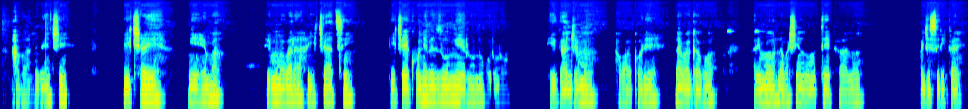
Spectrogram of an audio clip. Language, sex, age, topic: Kinyarwanda, male, 18-24, health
